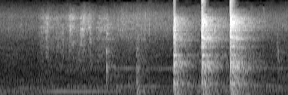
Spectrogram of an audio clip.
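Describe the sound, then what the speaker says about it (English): A utensil stirring olive oil in a hot pan, first soft scraping and light sizzling, then three sharp metallic clanks against the pan in quick succession, close and loud. "Move that around for a hot second. We're just flavoring that olive oil that we put in there."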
